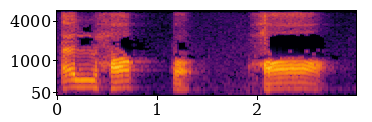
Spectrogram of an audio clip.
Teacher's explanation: بستعد لتفخيم القاف من عند الحاء · Term: تفخيم الحاء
